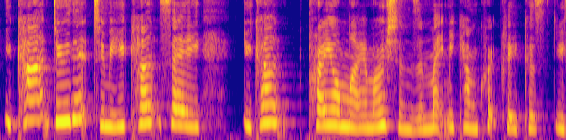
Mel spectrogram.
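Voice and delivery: a mock-tearful scolding; retold tearful protest. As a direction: mum scolding her daughter in mock tears, high and loud. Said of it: "I burst into tears and said".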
